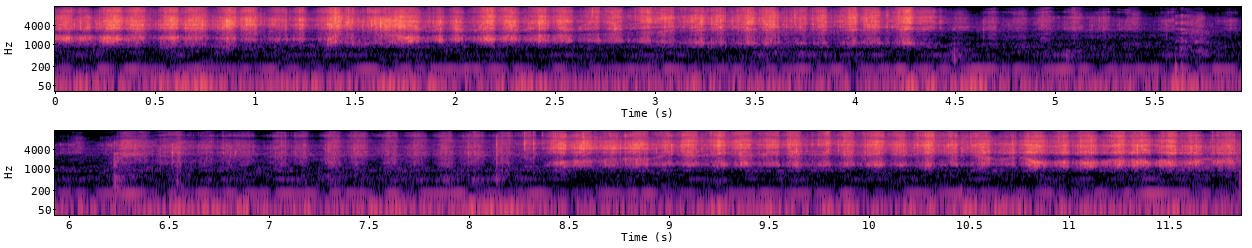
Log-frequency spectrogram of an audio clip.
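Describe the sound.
A manual toothbrush scrubs teeth, including the upper molars and the backs of the teeth, in fast, steady, rhythmic strokes. The scraping eases to a softer stretch midway, then returns to full strength, with no voices.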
